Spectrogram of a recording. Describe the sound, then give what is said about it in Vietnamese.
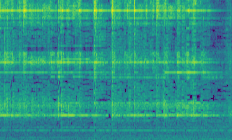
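A small black brass bell rings with a bright, piercing tone. Several sharp strikes stand out over a sustained metallic shimmer that keeps ringing throughout. “lấy từ trong tay nải ra một cái chuông nhỏ, có lẽ được đúc bằng đồng thau đen sao. Thầy bắt đầu rung chuông, vang lên những tiếng lanh lảnh.”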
